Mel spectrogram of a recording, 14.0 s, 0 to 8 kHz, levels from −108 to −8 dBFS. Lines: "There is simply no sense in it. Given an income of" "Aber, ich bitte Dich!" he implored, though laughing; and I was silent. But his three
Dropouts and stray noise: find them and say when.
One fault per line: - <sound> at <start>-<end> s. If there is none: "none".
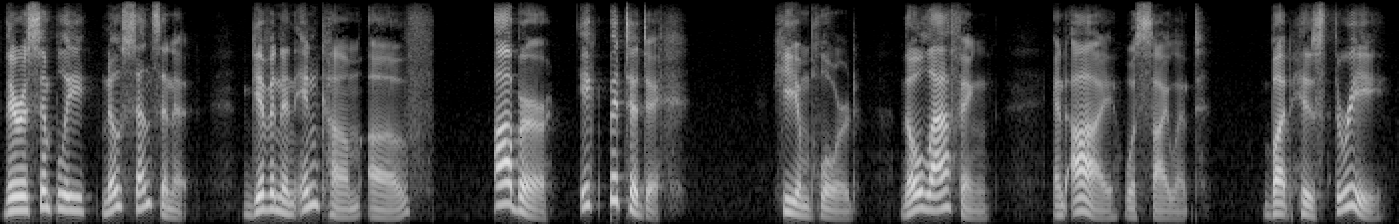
none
